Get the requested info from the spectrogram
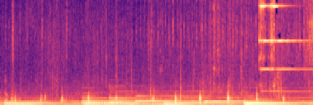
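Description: Orchestral film score with held notes, and a bicycle bell rings once, briefly, about three and a half seconds in.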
